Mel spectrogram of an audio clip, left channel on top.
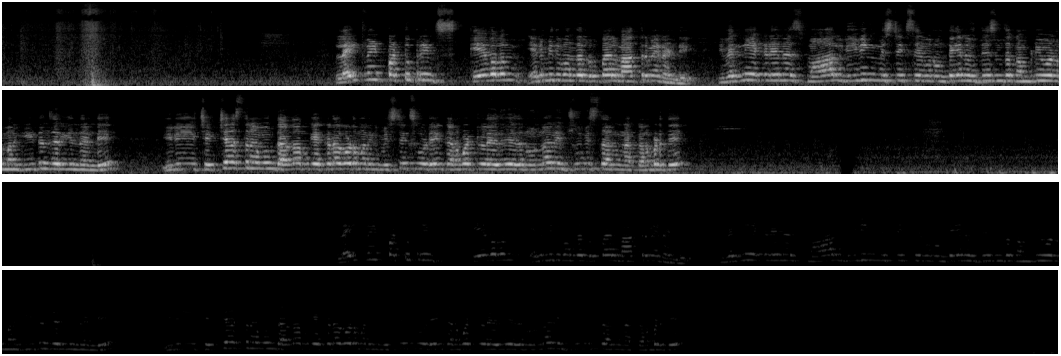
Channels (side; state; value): right; quieter; 34.4 dB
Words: లైట్ వెయిట్ పట్టు ప్రింట్స్ కేవలం 800 రూపాయలు మాత్రమేనండి. ఇవన్నీ ఎక్కడైనా స్మాల్ వీవింగ్ మిస్టేక్స్ ఏమైనా ఉంటాయనే ఉద్దేశంతో కంపెనీ వాళ్ళు మనకి ఇవ్వడం జరిగిందండి. ఇవి చెక్ చేస్తున్నాము, దాదాపుగా ఎక్కడా కూడా మనకి మిస్టేక్స్ కూడా ఏం కనబడట్లేదు. ఏదైనా ఉన్నా నేను చూపిస్తాను నాకు కనబడితే.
